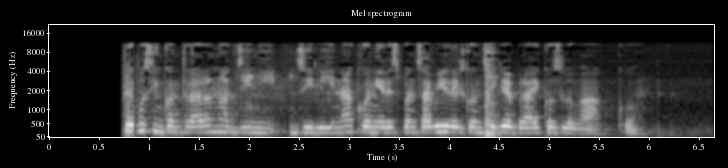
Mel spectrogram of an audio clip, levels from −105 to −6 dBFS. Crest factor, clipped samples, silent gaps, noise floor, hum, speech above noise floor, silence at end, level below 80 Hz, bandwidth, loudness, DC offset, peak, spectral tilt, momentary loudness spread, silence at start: 20 dB; under 0.1%; none; -67 dBFS; none; 40 dB; 0.75 s; -68 dBFS; 11.5 kHz; -28 LUFS; under 0.1%; -10 dBFS; -4.5 dB/octave; 14 LU; 0.75 s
